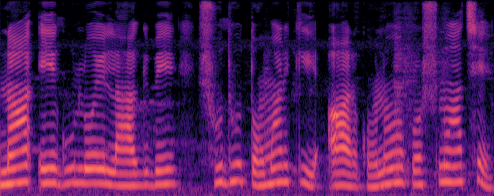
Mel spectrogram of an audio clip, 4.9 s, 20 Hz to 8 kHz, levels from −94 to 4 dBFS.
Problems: constant background noise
